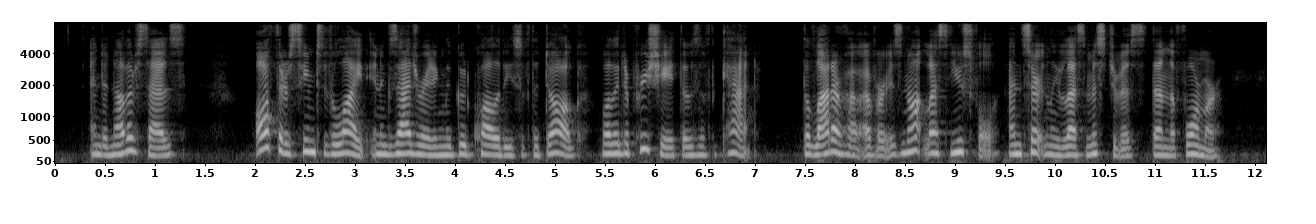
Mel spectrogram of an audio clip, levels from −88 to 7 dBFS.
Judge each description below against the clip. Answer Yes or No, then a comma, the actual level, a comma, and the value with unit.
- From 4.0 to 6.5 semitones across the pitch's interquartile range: No, average, 3.0 semitones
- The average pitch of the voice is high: Yes, high, 195 Hz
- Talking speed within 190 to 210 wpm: No, average, 180 wpm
